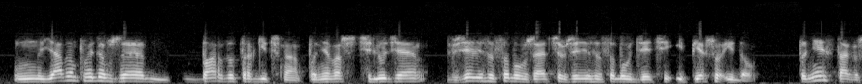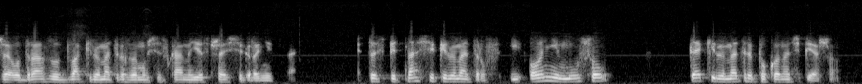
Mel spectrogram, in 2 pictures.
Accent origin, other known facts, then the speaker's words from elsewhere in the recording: Ukraine; ja jestem e, urodzony na Ukrainie, natomiast pochodzę z rodziny polskiej, mam też obywatelstwo polskie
